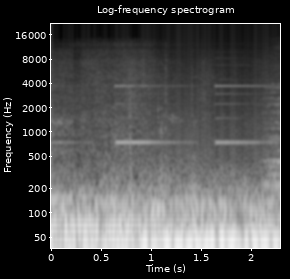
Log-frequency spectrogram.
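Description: Low, steady rumble of a car's engine and tyres heard inside the cabin while driving, with two steady electronic beeps about a second apart.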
